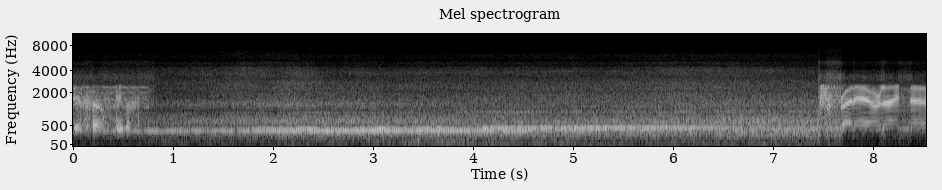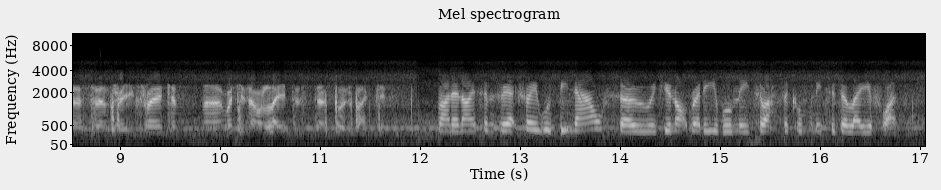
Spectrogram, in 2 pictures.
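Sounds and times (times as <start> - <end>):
jet engines whining: 0.0 - 17.0.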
